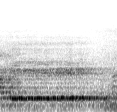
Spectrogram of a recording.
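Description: A man's chanting voice holding one long, steady note as part of Sikh religious recitation.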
